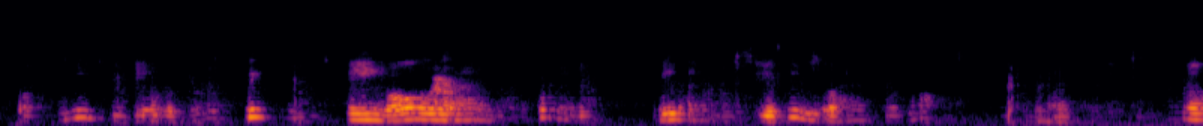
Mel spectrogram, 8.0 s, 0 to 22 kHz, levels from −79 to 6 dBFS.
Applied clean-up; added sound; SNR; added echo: neural mask model DeepFilterNet 3.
